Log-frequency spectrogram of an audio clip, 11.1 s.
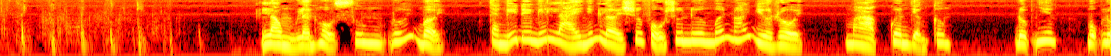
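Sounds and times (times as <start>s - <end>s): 
horse hooves galloping: 0.0s - 2.2s
speech: 2.6s - 9.6s, 10.2s - 11.1s.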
